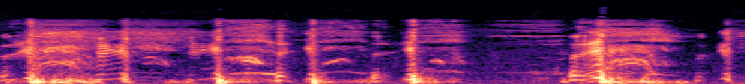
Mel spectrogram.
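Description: A man coughs repeatedly in a rough, uneven fit of six or so hacking bursts, with brief pauses between them and a strained throat-clearing quality, heard alone without any talking.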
